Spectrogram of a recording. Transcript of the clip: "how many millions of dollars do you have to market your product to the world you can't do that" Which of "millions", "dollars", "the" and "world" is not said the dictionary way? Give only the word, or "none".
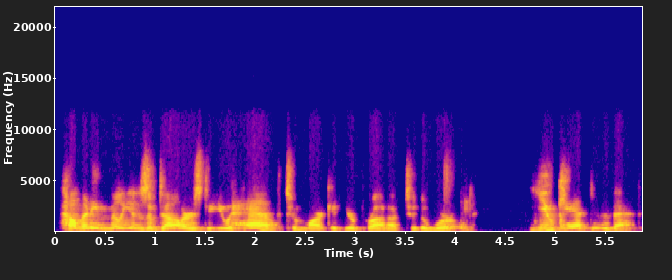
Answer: none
